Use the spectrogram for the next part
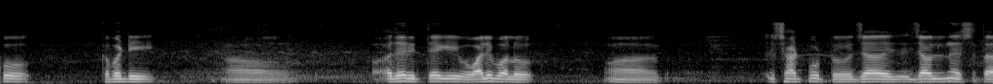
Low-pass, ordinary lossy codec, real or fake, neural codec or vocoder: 7.2 kHz; none; real; none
